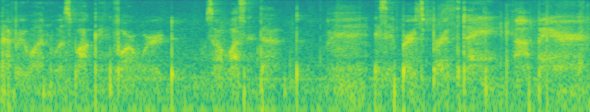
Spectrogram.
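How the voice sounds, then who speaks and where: Whispering in a calm tone, the speaker is heard over noticeable background noise. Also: woman, fairly slow pace. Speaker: ASMR creator. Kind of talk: bedtime story reading. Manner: whispered; soft-spoken, calm.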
